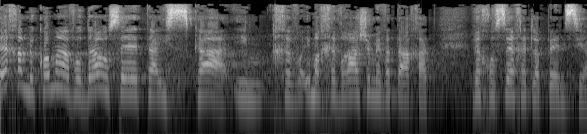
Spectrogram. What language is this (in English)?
Hebrew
